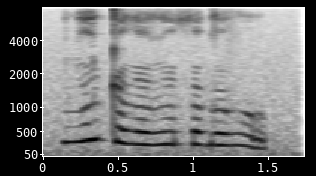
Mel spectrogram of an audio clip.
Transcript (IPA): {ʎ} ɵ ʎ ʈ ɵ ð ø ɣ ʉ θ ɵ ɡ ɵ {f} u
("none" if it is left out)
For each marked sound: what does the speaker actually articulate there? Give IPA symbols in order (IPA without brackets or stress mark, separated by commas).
ʎ, v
